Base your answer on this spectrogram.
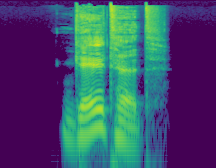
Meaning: inflection of gelten: 1. second-person plural present 2. second-person plural subjunctive I 3. plural imperative
- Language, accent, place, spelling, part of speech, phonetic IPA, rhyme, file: German, Germany, Berlin, geltet, verb, [ˈɡɛltət], -ɛltət, De-geltet.ogg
